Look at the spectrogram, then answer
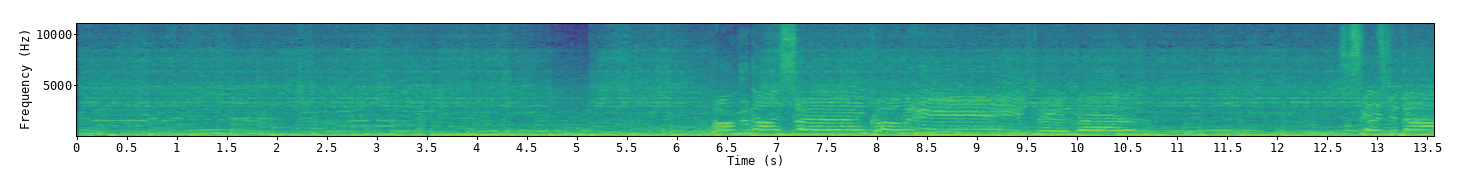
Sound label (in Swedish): mälarn kör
